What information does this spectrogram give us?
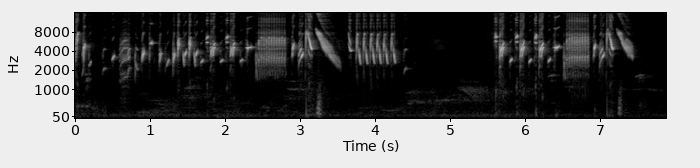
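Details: European goldfinch male tutoring young birds with song: chattering twitters, a rough buzzy wheeze and crisp rapid trills, then a gap and another twittering phrase with a second buzz.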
